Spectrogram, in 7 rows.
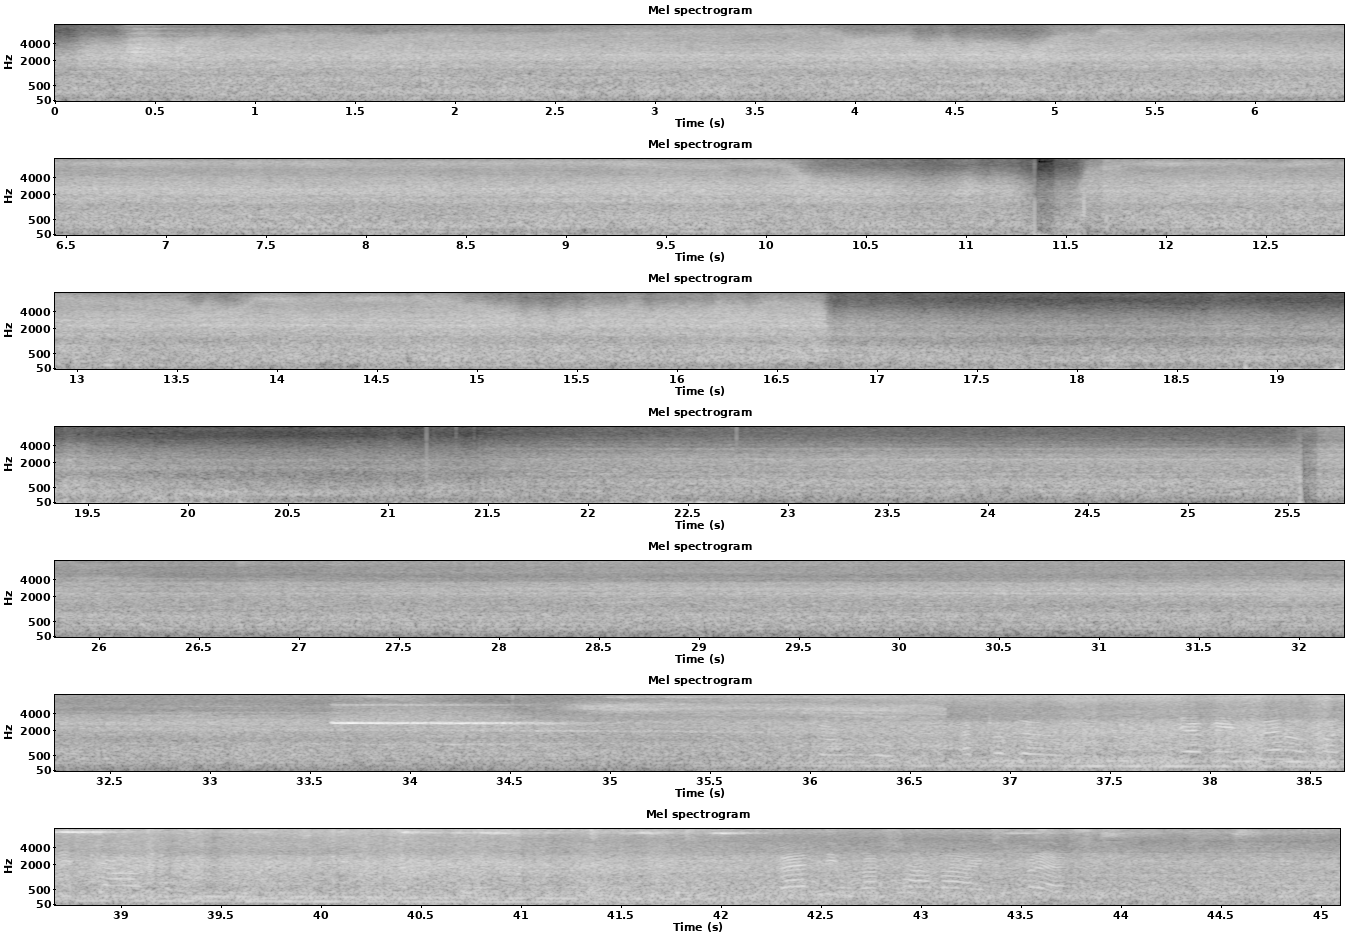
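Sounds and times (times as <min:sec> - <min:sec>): train wheels rumbling on rail: 0:00.0 - 0:45.0
high squeal: 0:33.5 - 0:42.3.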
